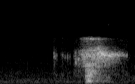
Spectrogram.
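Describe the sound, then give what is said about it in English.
A single sneeze: a short breathy catch, then a loud, forceful burst lasting about half a second before it cuts off. It is heard on its own with no talk. “Excuse me, I had to sneeze.”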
